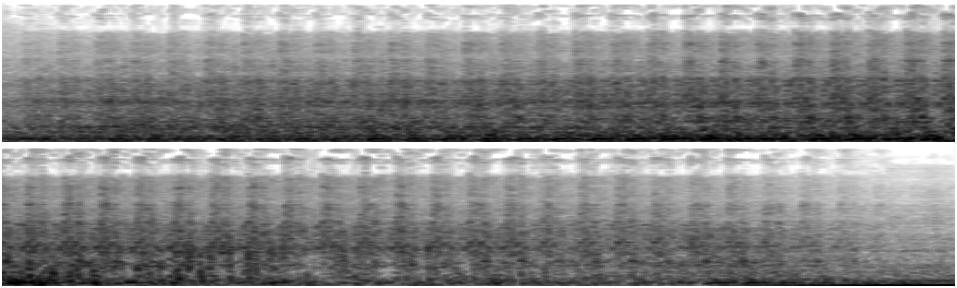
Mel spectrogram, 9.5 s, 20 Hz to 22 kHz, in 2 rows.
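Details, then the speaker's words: Ford F550 7.3L Powerstroke diesel just started cold using gasoline-soaked rags over the intake: lumpy, uneven idle pulsing about three times a second, surging at times. Running rough, cause unknown. "What I did to get it started was I took some gasoline, soaked some rags, put it over the intake, and it got enough fumes to get it to fire, but now it's running on its own, but it's not running good."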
